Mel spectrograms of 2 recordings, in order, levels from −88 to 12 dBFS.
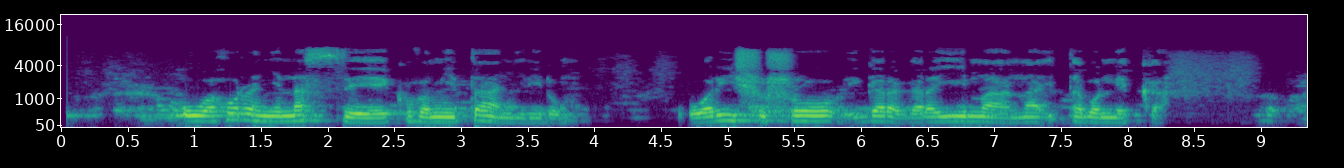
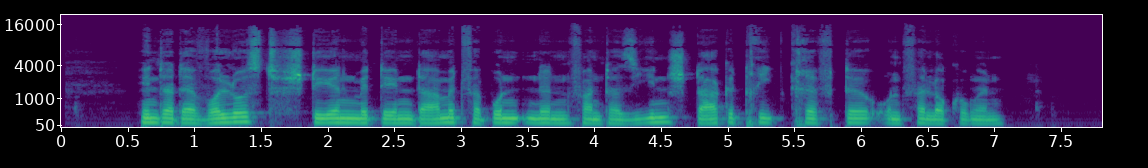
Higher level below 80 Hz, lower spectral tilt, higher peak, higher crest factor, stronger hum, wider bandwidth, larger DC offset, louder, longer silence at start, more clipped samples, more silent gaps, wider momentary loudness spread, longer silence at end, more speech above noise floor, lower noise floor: about the same, -56 dBFS vs -56 dBFS; about the same, -5.5 dB/octave vs -6 dB/octave; first, -2 dBFS vs -6 dBFS; about the same, 14 dB vs 16 dB; neither; second, 7.8 kHz vs 15 kHz; neither; first, -15 LUFS vs -23 LUFS; second, 0.05 s vs 0.6 s; neither; neither; first, 16 LU vs 8 LU; second, 0 s vs 0.75 s; second, 39 dB vs 44 dB; second, -54 dBFS vs -66 dBFS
